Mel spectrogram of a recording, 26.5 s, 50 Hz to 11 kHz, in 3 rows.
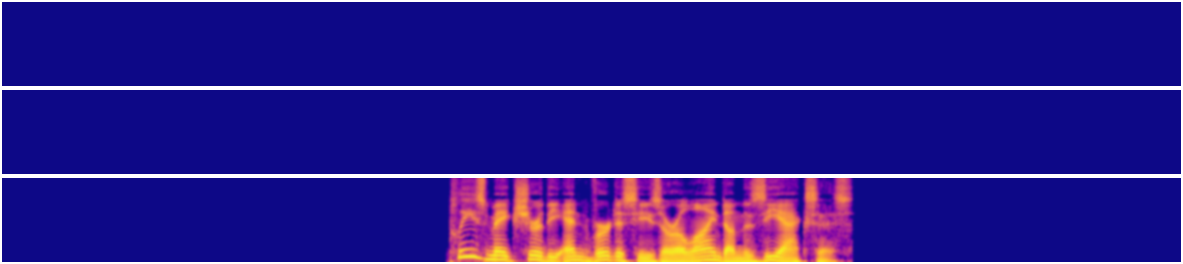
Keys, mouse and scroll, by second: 1.1 shift+z, 1.9 shift+z, 3.5 e, 5.3 r, 9.6 g, 11.7 n, 13.0 click, 14.2 click, 16.7 ctrl+z, 18.0 click, 20.6 Tab, 21.4 Tab, 21.6 1, 22.2 click, 22.6 b, 25.0 click.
